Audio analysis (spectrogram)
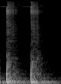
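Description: Three low, hollow knocks from tapping around inside the metal driver-side door of a Winnebago motor home on a Workhorse chassis, with the metal inner panel back on. Each tap gives a short, dull thump with a brief rattle, revealing a loose part in the door panel or mechanism that would be heard going down the road and is then wedged with butyl tape to stop it.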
